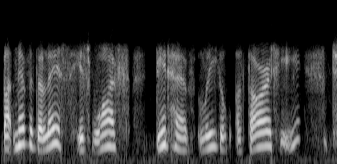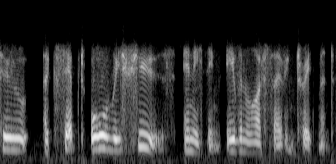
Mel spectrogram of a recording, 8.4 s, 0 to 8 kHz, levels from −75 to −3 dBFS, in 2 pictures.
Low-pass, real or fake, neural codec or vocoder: 7.2 kHz; fake; codec, 16 kHz, 8 kbps, FunCodec, trained on Chinese and English, 25 frames a second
